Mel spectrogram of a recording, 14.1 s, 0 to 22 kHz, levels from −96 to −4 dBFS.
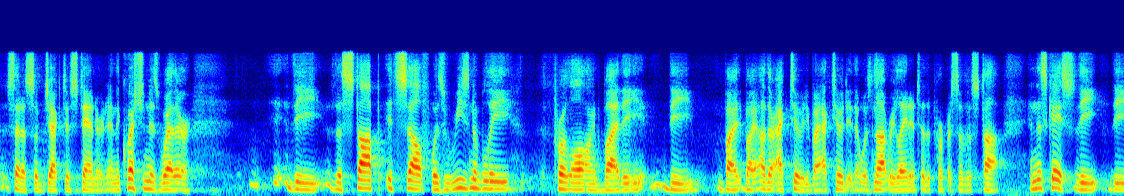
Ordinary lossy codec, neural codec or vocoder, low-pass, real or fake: Opus, 64 kbps; codec, 24 kHz, 0.9 kbps, DualCodec; 7.2 kHz; fake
